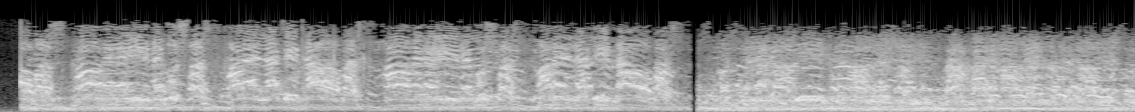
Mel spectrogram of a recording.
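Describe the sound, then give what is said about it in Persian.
A large crowd chants anti-government slogans in Persian at a funeral for victims of a deadly incident. The loud, rhythmic mass of voices continues throughout, with one brief break partway through. “بخشی از صدای این اعتراض‌ها را الان می‌تونیم بشنویم.”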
